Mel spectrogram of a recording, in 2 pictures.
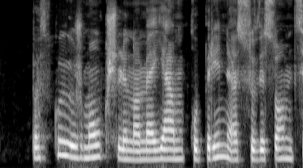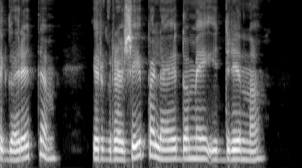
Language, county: Lithuanian, Šiauliai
